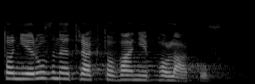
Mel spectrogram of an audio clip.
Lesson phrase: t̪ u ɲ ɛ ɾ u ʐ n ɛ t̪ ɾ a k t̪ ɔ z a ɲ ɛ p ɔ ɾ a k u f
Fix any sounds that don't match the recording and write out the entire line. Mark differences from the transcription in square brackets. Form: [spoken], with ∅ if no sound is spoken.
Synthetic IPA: t̪ [ɔ] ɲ ɛ ɾ u [v] n ɛ t̪ ɾ a k t̪ ɔ [v] a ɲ ɛ p ɔ [l] a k u f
